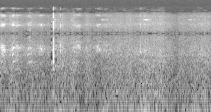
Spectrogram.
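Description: A dog runs through tall dry grass.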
